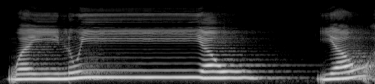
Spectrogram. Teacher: ada wau sukun didahului harakat fathah cara bacanya dilembutkan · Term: harfulin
